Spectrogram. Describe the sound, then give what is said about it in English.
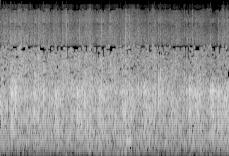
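An audience claps hands for Jesus in a steady, dense burst of applause, loud and continuous for about three seconds with no pauses, the many overlapping claps blending into a bright crackling wash. “Let's clap hands for Jesus and we can.”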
